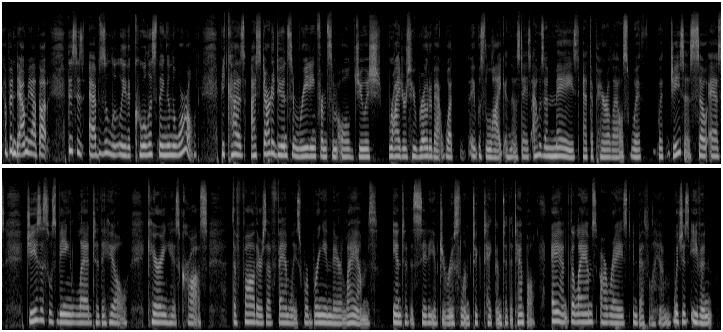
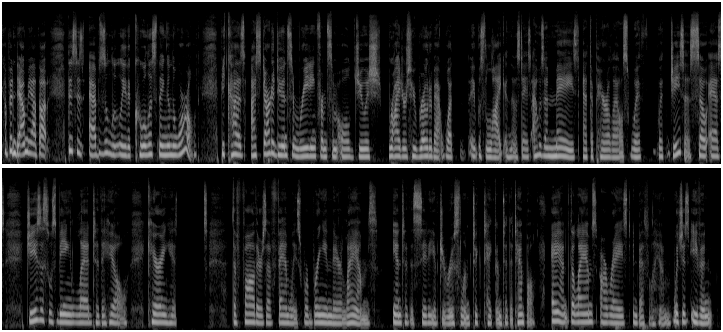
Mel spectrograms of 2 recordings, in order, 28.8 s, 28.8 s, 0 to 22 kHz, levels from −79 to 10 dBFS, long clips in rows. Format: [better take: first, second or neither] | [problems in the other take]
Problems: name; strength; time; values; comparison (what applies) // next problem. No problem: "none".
first | audio cutting out; at 18 s for 0.5 s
